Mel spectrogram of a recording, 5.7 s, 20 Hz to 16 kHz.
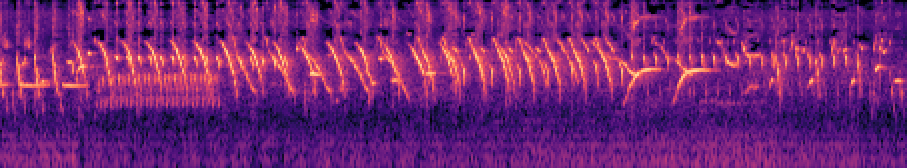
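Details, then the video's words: Canary song from a three-in-one lure mix: a low buzzy roll, then quick chattering trills and two rising whistled notes before a fine, high rapid trill. "PANCINGAN KENARI 3 IN 1 | CANARY SINGING"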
